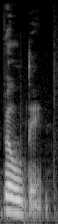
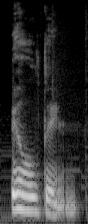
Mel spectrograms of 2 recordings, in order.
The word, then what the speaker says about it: building: So notice that you can't hear the U, right? It's silent. Building, building. Now, this can actually be quite a challenge for native French speakers. In the word build, built, building, builder, in all of them, the U is silent. It's the I vowel sound, the short I.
